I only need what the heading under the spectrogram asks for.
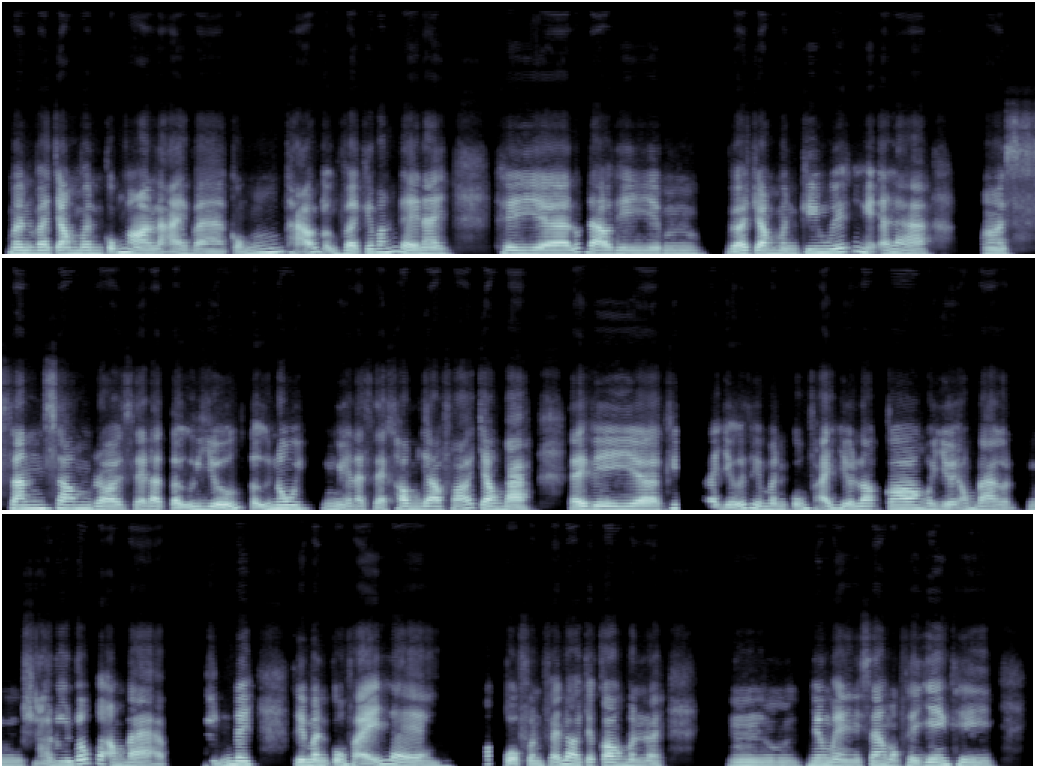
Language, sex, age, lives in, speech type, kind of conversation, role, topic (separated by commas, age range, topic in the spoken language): Vietnamese, female, 30-34, Vietnam, conversation, podcast, guest, Bạn cân nhắc việc có nên sinh con hay không như thế nào?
